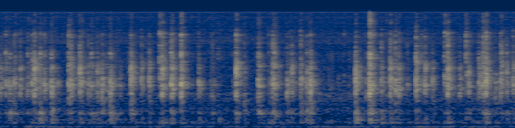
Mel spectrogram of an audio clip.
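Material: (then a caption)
Plastic. Fingertips of both hands type continuously on a compact white mechanical keyboard with backlit plastic keycaps. The result is a rapid, uneven stream of bright, dry clacks with almost no low end, broken by a brief pause just past the three-second mark before the typing resumes.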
